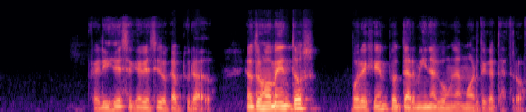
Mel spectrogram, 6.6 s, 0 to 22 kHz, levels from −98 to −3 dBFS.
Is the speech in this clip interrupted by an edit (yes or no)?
yes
